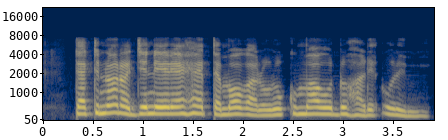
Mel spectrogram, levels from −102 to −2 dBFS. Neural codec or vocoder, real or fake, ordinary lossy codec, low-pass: codec, 16 kHz, 4 kbps, FunCodec, trained on LibriTTS, 50 frames a second; fake; none; 7.2 kHz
